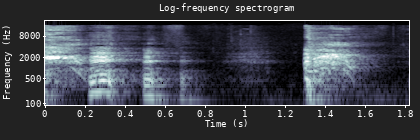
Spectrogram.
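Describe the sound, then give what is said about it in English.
A harsh fit of coughing: three or four quick hacking coughs in a row, a brief pause, then one more loud, breathy cough. “I apologize for the coughs.”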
